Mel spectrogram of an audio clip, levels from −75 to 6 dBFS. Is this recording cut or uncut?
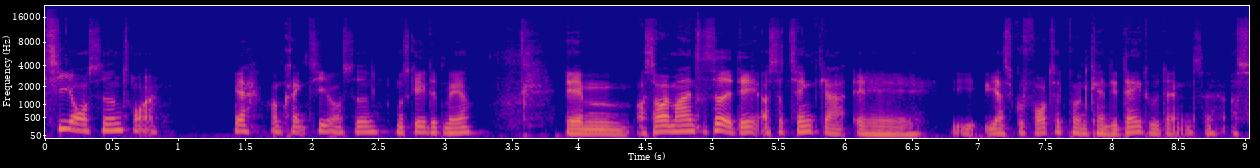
uncut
